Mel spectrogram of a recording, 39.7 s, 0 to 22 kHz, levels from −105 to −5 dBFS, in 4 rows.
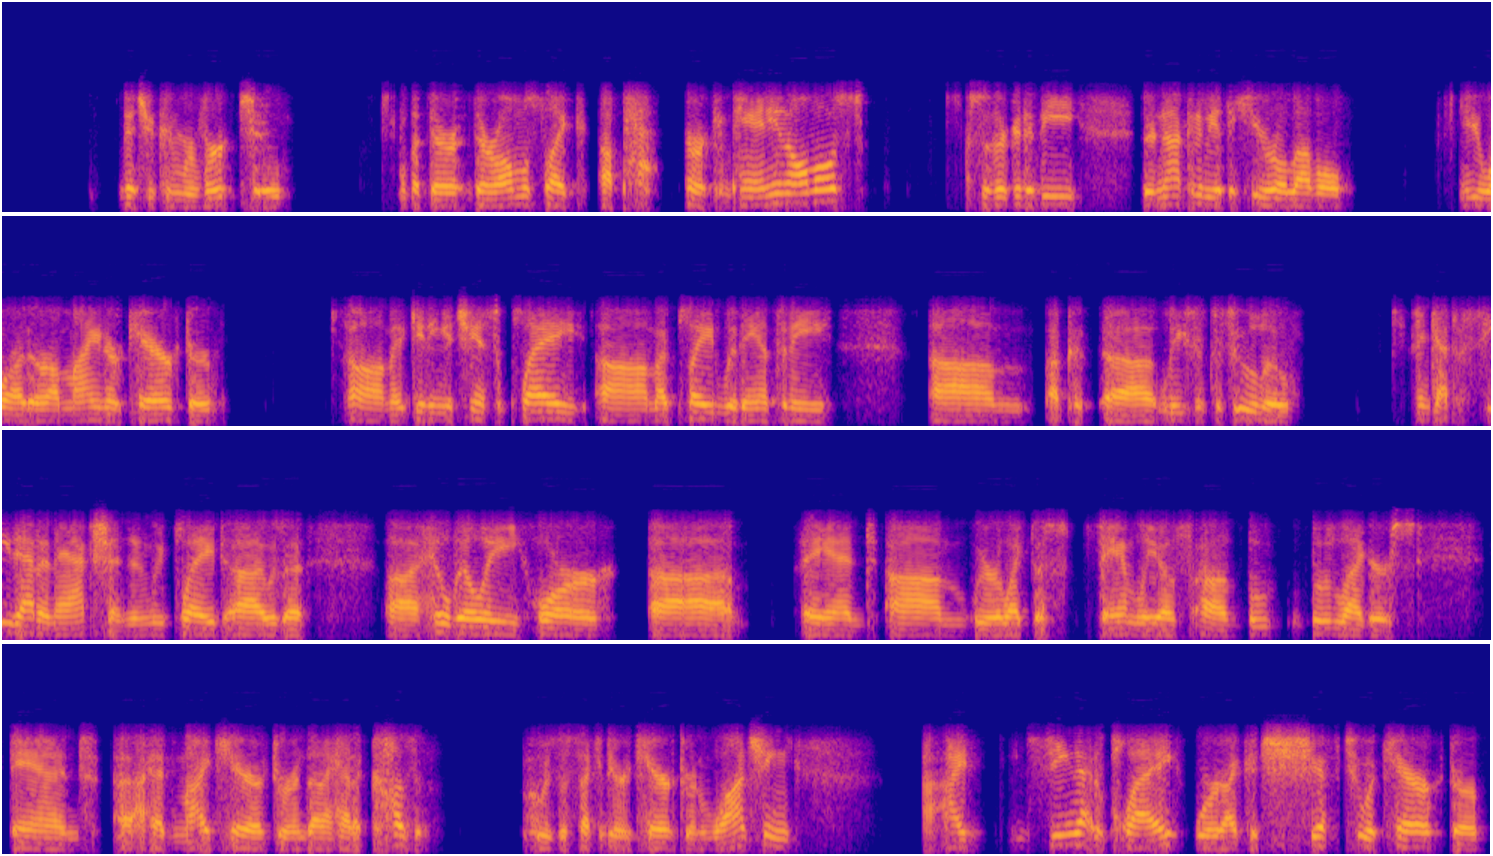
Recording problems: phone-call audio; poor line; nothing above 3.5 kHz
thin; very; fading below 300 Hz

